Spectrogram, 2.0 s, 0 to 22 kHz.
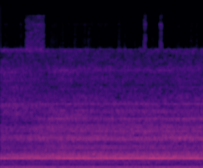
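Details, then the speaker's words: Zealandia Systems Proteus P3 laser setup, high-pressure air assist through a flow rig set just under the point where its tone audibly changes; steady strong rush of air with a faint constant whistle, no flutter. Normal air assist flow. "and you hear how that changes tone so I just go just under that noise there's quite a lot of air coming out of that"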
